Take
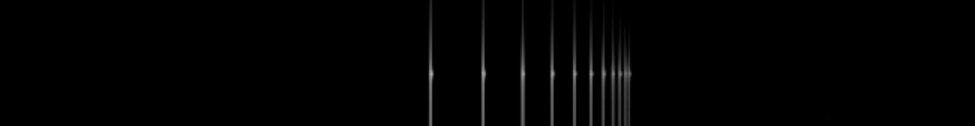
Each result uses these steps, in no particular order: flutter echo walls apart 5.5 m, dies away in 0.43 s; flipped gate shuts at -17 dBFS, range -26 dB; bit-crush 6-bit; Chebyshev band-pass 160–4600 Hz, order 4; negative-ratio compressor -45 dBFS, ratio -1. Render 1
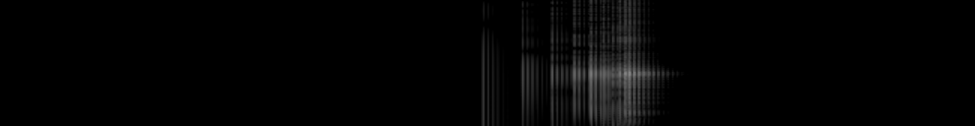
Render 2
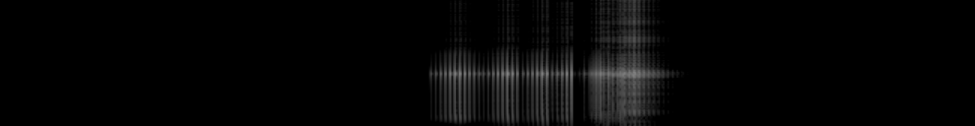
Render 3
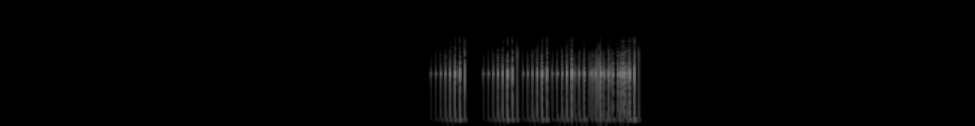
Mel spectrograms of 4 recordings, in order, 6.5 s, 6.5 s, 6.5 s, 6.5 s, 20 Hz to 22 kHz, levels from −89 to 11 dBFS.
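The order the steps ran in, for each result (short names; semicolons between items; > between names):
flipped gate > Chebyshev band-pass > negative-ratio compressor > bit-crush > flutter echo; Chebyshev band-pass > bit-crush > flutter echo > negative-ratio compressor > flipped gate; flutter echo > bit-crush > Chebyshev band-pass > negative-ratio compressor > flipped gate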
